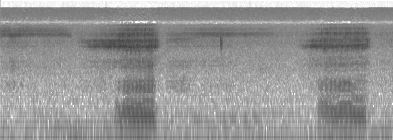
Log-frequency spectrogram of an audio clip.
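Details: Female English Mastiff asleep; two long rumbling snores about four seconds apart with a hissing exhale between; steady sleep snoring from a large dog.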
